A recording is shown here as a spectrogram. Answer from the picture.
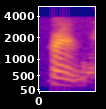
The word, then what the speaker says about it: Prem: Yes, Prem, P-R-E-M.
